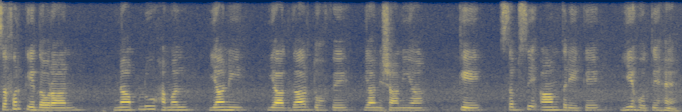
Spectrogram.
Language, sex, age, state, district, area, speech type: Urdu, male, 18-30, Delhi, North East Delhi, urban, spontaneous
